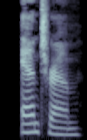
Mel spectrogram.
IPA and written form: ˈæn trəm (Antrum)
